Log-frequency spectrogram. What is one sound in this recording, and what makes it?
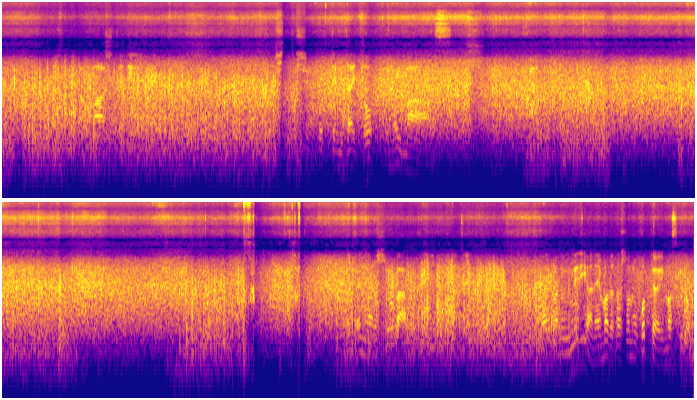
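Wind rushes past, buffeting outdoors.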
